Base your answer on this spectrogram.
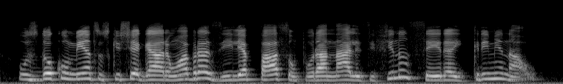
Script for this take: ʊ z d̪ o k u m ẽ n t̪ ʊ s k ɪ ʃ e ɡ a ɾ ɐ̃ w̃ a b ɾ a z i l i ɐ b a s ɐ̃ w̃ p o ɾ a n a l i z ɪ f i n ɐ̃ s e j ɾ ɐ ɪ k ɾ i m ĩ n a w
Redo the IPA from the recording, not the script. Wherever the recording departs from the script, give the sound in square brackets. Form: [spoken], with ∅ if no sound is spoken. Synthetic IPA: ʊ z d̪ o k u m ẽ n t̪ ʊ s k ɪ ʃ e ɡ a ɾ ɐ̃ w̃ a b ɾ a z i l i ɐ [p] a s ɐ̃ w̃ p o ɾ a n a l i z ɪ f i n ɐ̃ s e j ɾ ɐ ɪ k ɾ i m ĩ n a w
